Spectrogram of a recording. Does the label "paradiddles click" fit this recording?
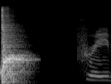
No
